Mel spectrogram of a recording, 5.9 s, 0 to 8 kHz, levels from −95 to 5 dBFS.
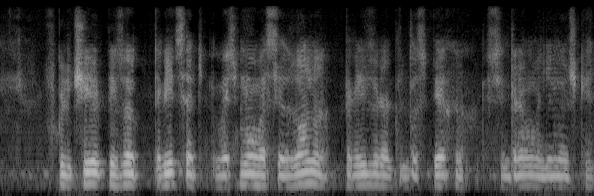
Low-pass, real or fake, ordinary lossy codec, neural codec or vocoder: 7.2 kHz; fake; MP3, 64 kbps; codec, 16 kHz, 2 kbps, FreqCodec, smaller model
